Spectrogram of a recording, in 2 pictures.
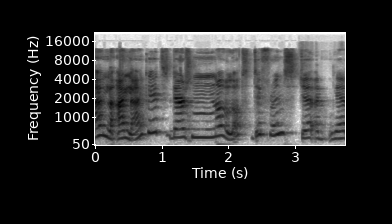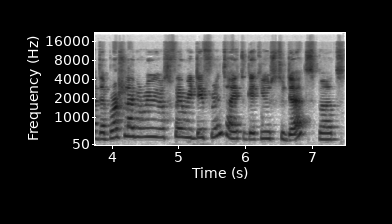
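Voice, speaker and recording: High-pitched woman with a non-native accent, at a moderate pace, very wide pitch swings and hardly any pauses. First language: not English. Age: 50s. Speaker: digital artist. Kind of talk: casual chat. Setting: livestream. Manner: halting.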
